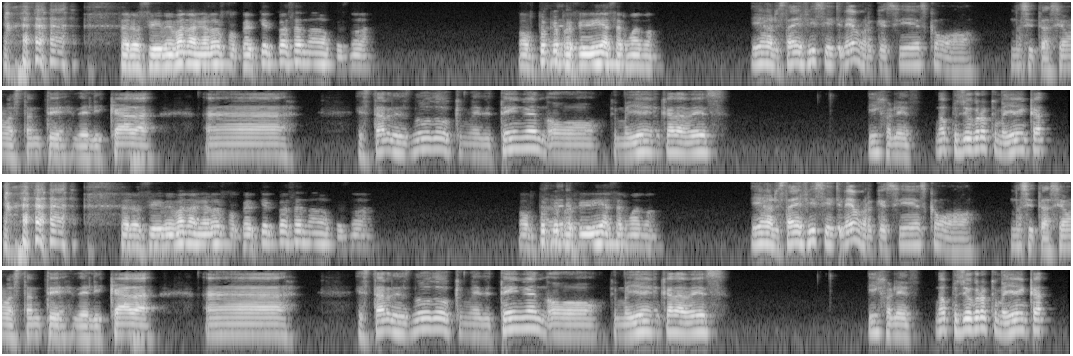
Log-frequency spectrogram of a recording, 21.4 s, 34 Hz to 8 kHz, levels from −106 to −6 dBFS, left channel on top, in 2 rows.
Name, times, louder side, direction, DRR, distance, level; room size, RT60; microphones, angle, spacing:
voice 1, 0.0-1.2 5.4-5.8 7.5-9.7 10.1-12.2 12.5-13.6 14.2-17.9 19.4-21.1, right 3 dB, 20° right, 0.3 m, -26 dB
voice 2, 1.2-3.7 5.2-6.5, left 4 dB, 65° left, 0.5 m, -22 dB
2.4 x 2.1 x 3.2 m
head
